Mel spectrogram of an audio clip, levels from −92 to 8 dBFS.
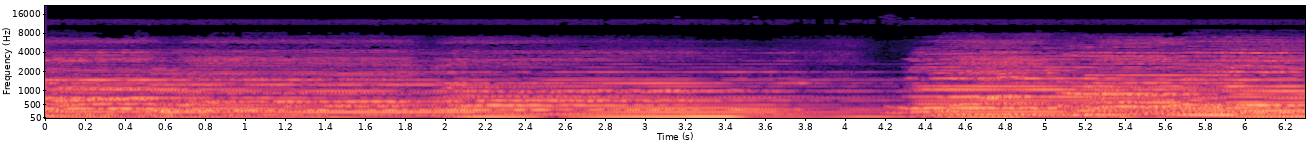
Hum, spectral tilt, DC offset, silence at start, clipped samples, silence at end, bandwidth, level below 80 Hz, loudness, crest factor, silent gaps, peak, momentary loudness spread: none; -7 dB/octave; under 0.1%; 0 s; under 0.1%; 0 s; 13.5 kHz; -24 dBFS; -15 LUFS; 14 dB; none; 0 dBFS; 7 LU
